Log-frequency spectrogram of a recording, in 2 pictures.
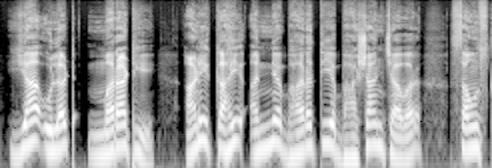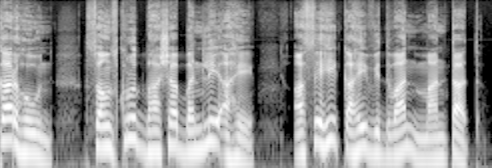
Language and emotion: Marathi, neutral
